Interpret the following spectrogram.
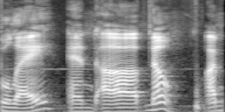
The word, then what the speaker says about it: Bulette: Bullet. Yeah. Bullet? Yeah. Yeah. Sorry. No. There's the person who created it says it's pronounced boulet, and no, I'm not gonna use that one.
